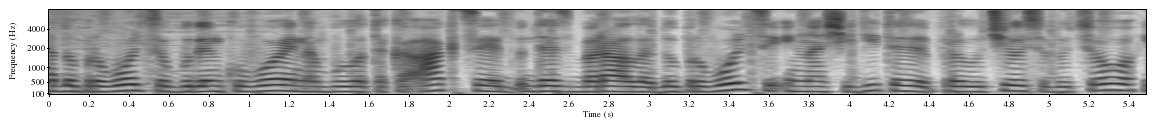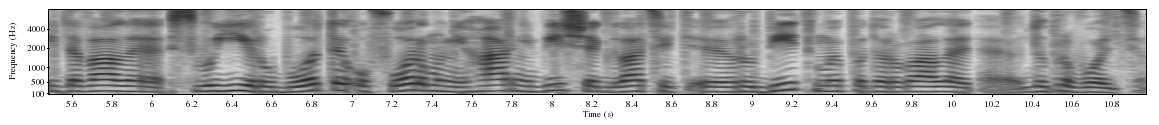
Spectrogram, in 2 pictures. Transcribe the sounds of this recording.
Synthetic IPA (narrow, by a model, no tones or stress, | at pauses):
ɐd̪ɔbɾɔʋɔlʲt͡sʲɪbʊd̪ɪnkʊʋɔjɪnɐbʊlˠɑt̪ɐkɑ̰ʔɑkt͡sʲijɐd̪ɛzbɪɾɑlˠɪd̪ɔbɾɔʋɔlʲt͡sʲiʔinɑʃʲidʲit̪ɪpɾɪlˠʊt͡ʃɪlˠɪsʲɐd̪ɔt͡sʲɔɦɔid̪ɐʋɑlˠɪsʋɔjiɾɔbɔt̪ɪʔɔfɔrmlˠenʲiɦɑrnʲibʲilʲʃɛjɐɡd̪ʋɑt͡sʲːɐtʲrɔbʲit̪mɪpɔd̪ɔɾʊʋɑlˠɪd̪ɔbɾɔʋɔlʲt͡sʲɪ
